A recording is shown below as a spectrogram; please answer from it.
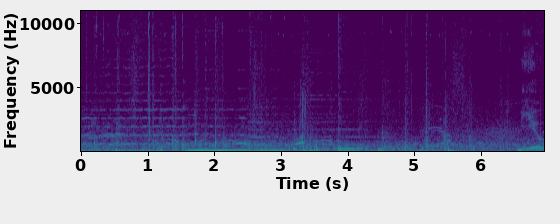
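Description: Roach, a horse in The Witcher 3 video game, gallops with a rhythmic clip-clop of hooves under game music and ambience, while someone speaks over it and a whinny rises near the end.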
